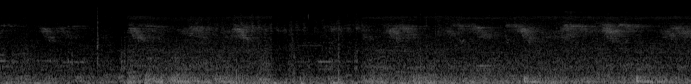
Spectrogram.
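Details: Male house sparrow perched in a mango tree, giving a monotonous run of short high chirps repeated about every half second over steady low rumbling background noise.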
